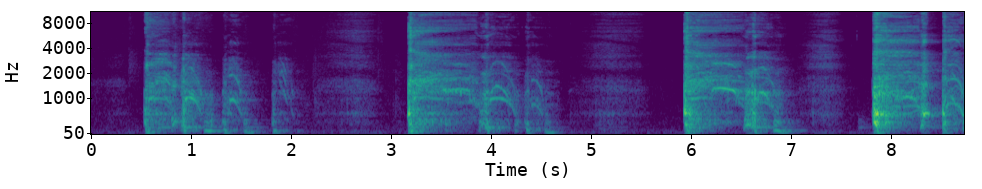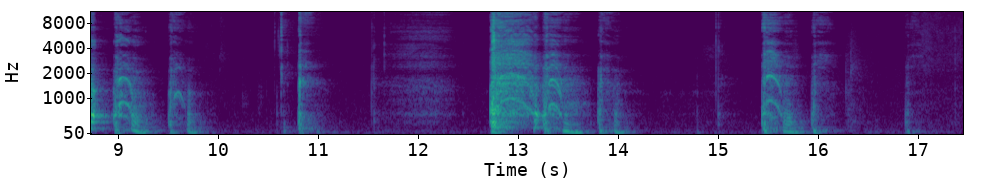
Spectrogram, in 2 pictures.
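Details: Adult with a resolving chest cold: repeated bouts of short, harsh coughs separated by quiet pauses.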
